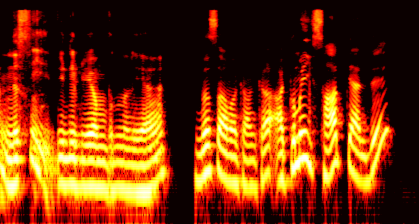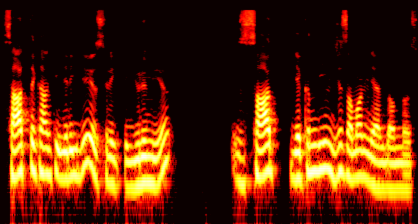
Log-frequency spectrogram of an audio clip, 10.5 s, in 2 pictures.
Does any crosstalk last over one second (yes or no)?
no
